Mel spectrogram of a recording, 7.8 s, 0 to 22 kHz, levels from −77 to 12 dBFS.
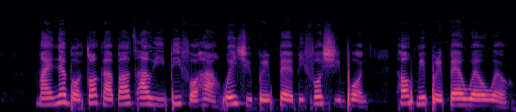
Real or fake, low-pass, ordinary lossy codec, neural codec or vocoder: real; none; none; none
